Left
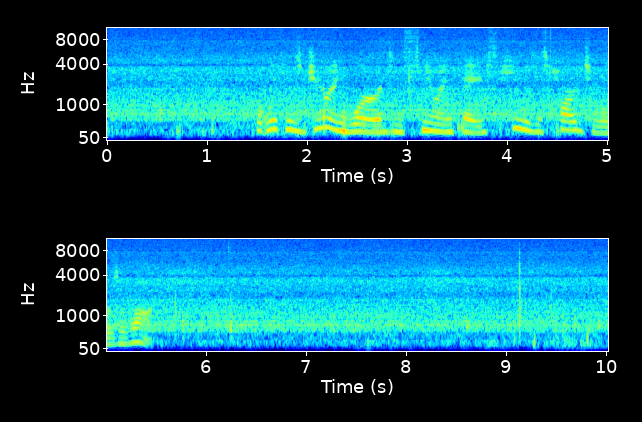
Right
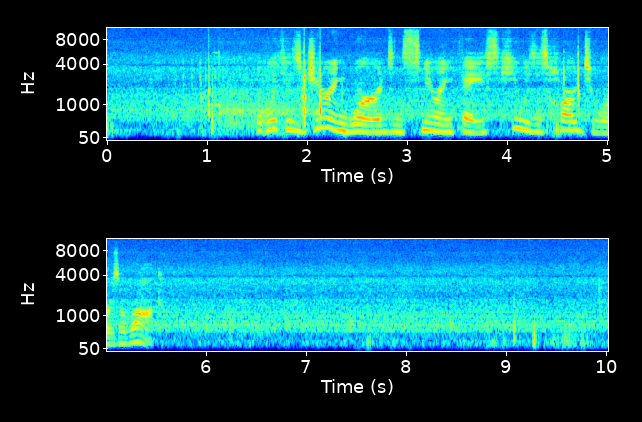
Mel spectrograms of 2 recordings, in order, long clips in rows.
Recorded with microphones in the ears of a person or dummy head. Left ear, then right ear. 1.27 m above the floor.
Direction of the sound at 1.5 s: 60° right (ahead or behind).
